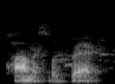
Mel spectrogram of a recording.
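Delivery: ordinary delivery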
